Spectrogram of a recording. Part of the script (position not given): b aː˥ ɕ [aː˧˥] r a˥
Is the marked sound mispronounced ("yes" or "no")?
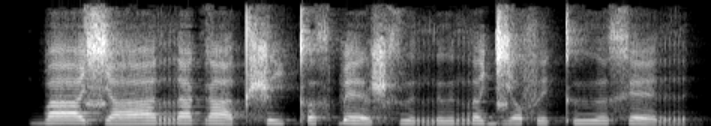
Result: no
